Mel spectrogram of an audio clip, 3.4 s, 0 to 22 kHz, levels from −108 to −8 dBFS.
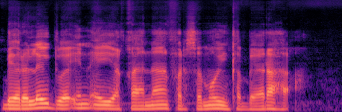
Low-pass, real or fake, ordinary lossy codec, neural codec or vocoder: none; fake; none; codec, 44.1 kHz, 7.8 kbps, Pupu-Codec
